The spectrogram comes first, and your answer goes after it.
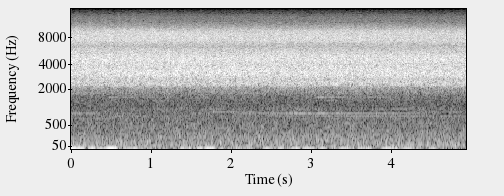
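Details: Summertime cicadas in a park producing a constant shrill, rasping drone from many callers, flat in pitch and volume from start to end.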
